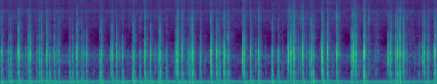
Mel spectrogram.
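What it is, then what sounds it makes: Faux leather journal cover. Long acrylic nails tap quickly on a solid, pink, embossed faux-leather journal cover. The result is a dense run of short, dry clicks with almost no ring, over a steady low hum.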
